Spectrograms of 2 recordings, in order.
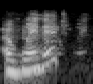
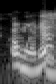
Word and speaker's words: Awenydd: So you've mentioned her podcast before, her YouTube channel before, Awened, but we'll say it like Neil says it. Aweneth.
